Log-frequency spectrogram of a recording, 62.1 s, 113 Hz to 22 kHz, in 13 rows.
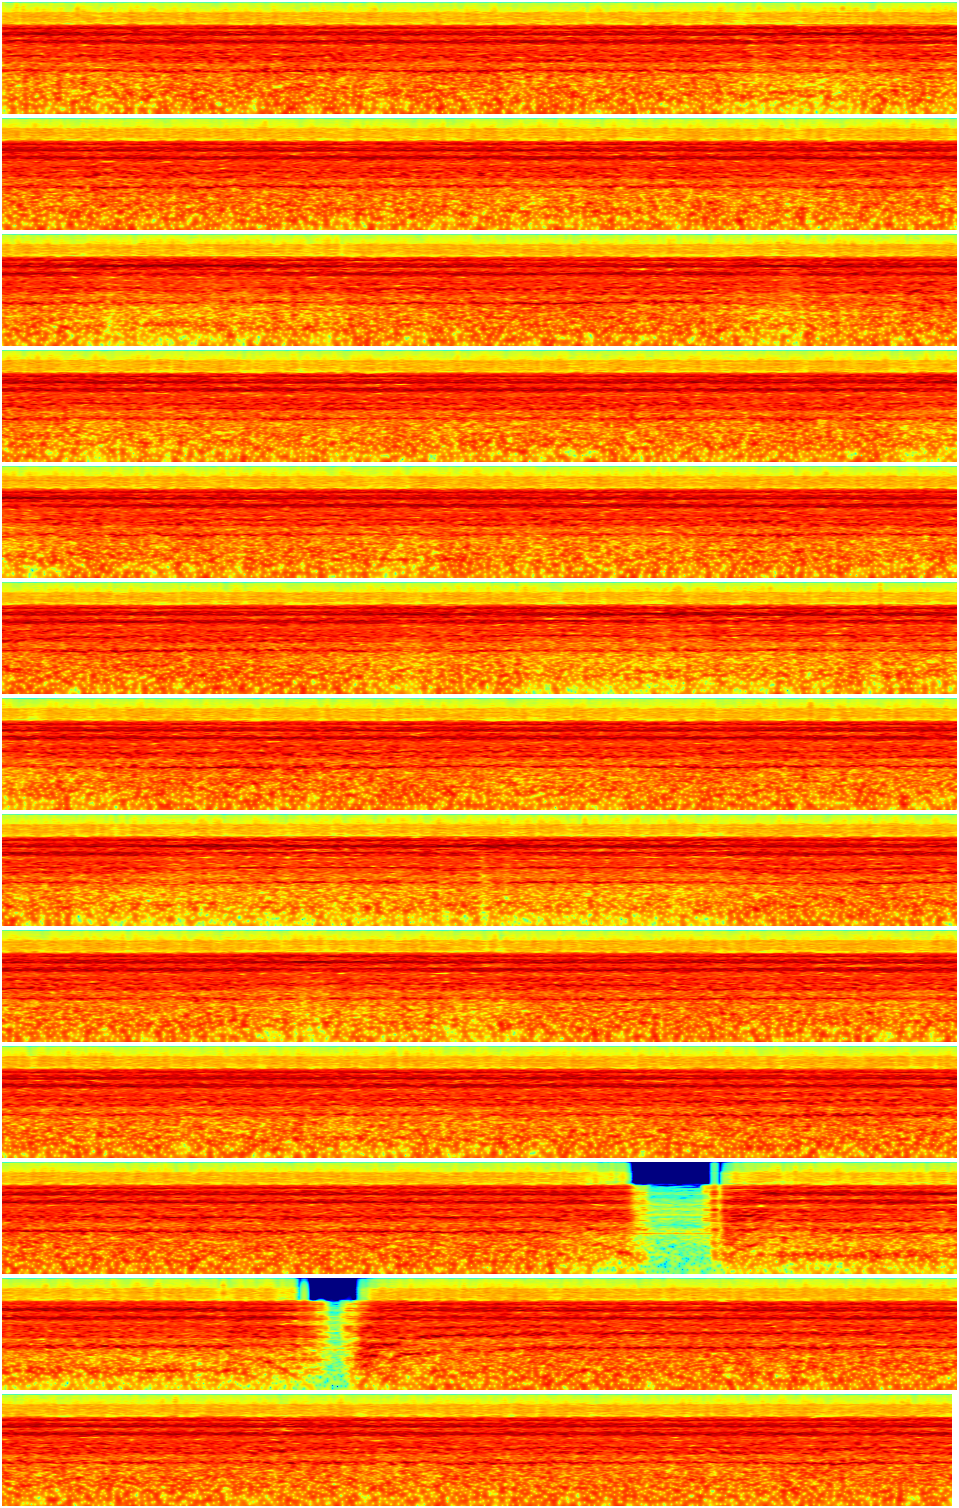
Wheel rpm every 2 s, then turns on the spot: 220, 230, 220, 230, 230, 220, 220, 230, 230, 220, 230, 230, 220, 220, 220, 230, 230, 230, 230, 230, 220, 230, 230, 220, 200, 110, 170, 150, 220, 230, 230.
none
